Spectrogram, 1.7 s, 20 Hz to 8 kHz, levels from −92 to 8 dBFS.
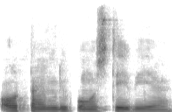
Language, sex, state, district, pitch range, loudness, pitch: Hindi, male, Uttar Pradesh, Etah, 110-125 Hz, -27 LUFS, 115 Hz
